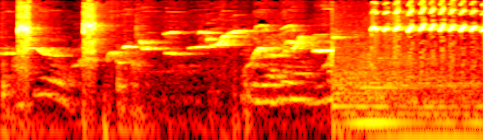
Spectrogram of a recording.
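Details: Crossbred male white-rumped shama of an F series line, singing: two sharp high chips, then a run of varied warbled phrases rising and falling, ending in a fast, even trill of rapid high notes.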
